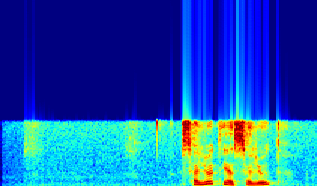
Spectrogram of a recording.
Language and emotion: Russian, positive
